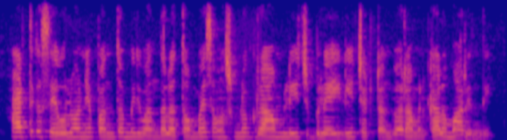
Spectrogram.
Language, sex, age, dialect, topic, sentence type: Telugu, female, 56-60, Southern, banking, statement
